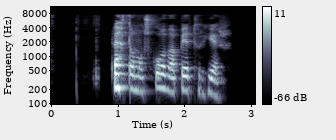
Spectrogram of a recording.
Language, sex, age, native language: Icelandic, female, 60-69, Icelandic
